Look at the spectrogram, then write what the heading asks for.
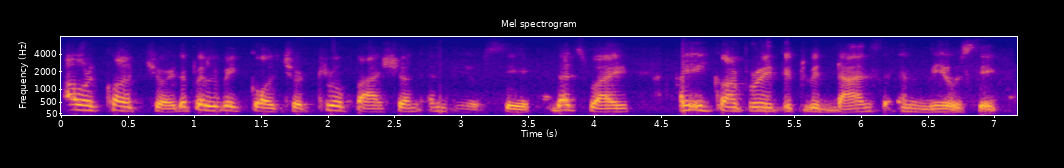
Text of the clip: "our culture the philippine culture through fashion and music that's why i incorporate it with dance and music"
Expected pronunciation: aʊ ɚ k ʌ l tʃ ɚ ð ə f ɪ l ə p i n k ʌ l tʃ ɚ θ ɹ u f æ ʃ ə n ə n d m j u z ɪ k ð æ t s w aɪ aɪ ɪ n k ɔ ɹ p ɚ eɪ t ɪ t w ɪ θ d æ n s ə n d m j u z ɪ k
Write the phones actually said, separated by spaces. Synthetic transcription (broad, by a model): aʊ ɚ k ʌ l tʃ ɚ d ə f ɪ l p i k k ʌ l tʃ ɚ t ɹ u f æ ʃ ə n ə n d m j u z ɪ k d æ t s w aɪ aɪ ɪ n k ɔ ɹ p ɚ eɪ t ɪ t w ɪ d d æ n s ə n d m j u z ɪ k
